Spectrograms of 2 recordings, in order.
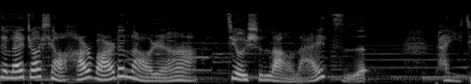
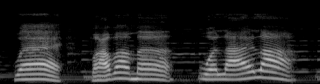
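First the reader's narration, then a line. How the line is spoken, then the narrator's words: Old man calling while walking. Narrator (Chinese): 一个白发苍苍的老翁缓缓走了过来，并且一边走一边喊道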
